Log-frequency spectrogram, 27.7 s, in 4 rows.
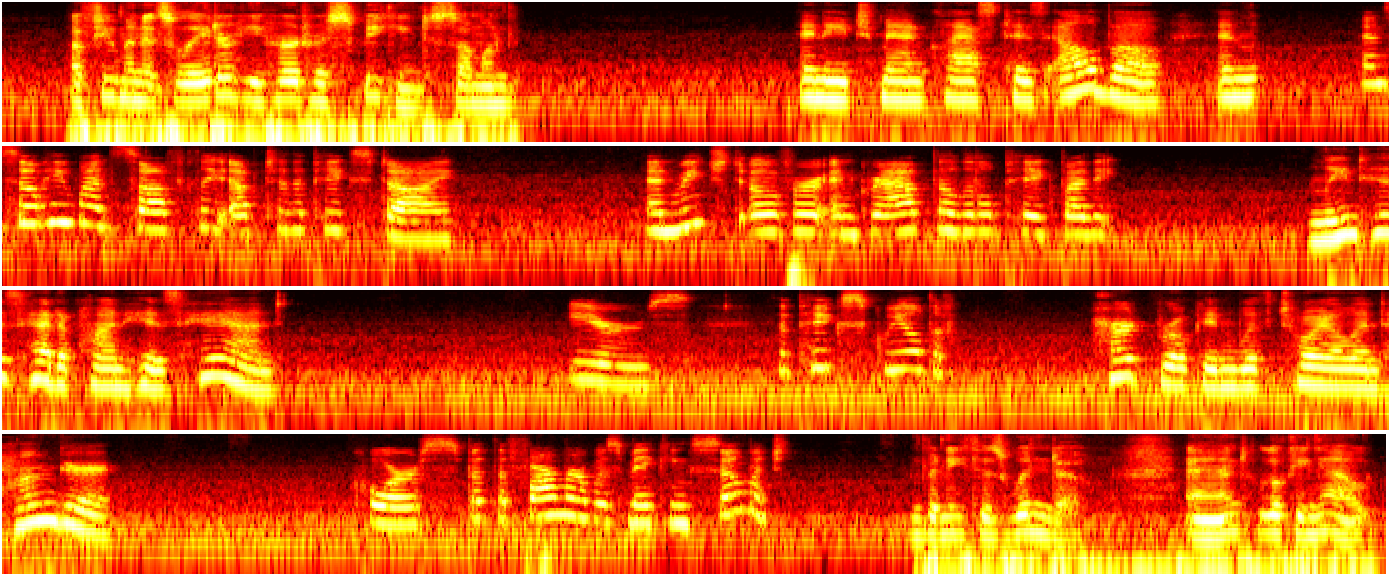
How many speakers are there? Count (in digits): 3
